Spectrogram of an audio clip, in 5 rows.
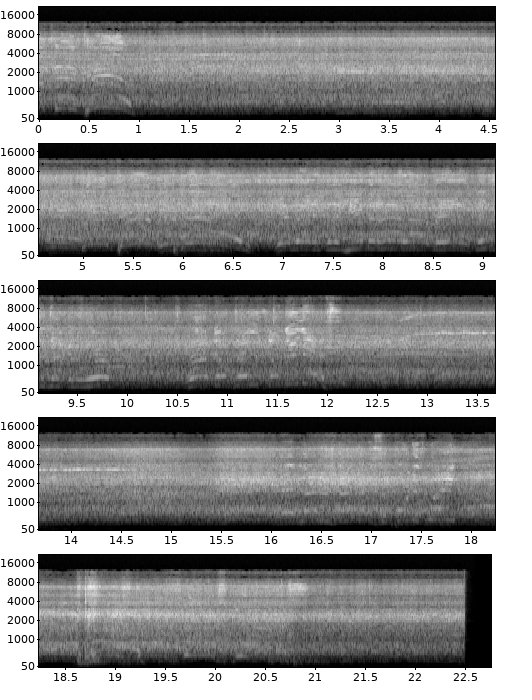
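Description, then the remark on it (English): A large wrestling arena crowd roars and cheers loudly and continuously as RVD hits a big move on Christian from about 20-something feet, a dense wall of voices that stays at full intensity throughout with only small swells and dips. “And it was the first time that you're like, okay, we're going next level here, because the crowd that we already established loves the crap out of RVD. And boy, did they pop for this.”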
